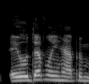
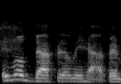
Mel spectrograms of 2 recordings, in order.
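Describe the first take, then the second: First: Louder and faster restatement; louder, faster insistence. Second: Said in the usual way. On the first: Shown as a demonstration. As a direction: repeat it louder and faster for emphasis.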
